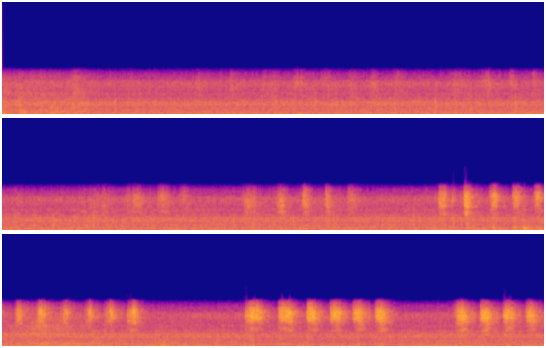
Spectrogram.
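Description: A razor scrapes across stubble in short, rapid strokes, close by.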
